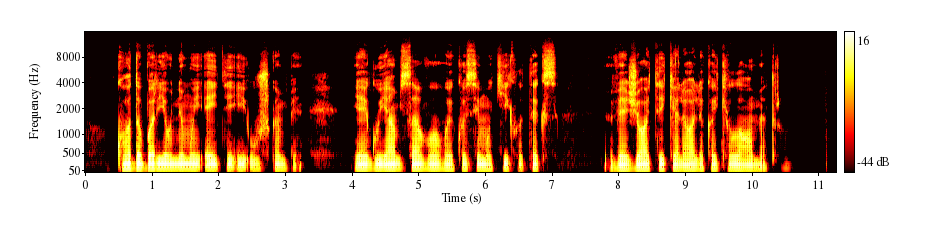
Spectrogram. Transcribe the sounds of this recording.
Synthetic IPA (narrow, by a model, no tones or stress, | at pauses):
kʰoːd̪ɐbɐɾjɛʊnʲɪmʊɪʔɛɪt̪ʲɪ̰ʔiːʔʊːʃkɐmʲpʲḛ | jɛɪɡʊjɛmsɑːʋoːʋɐɪkʊsiːmoːkʲʰiːklˠɐt̪ʲɛks | ʋʲɛʒʲoːt̪ʲɪkʲɛlʲoːlʲɪkɐkʲɪlˠoːmʲɛ̰t̪ɾuː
